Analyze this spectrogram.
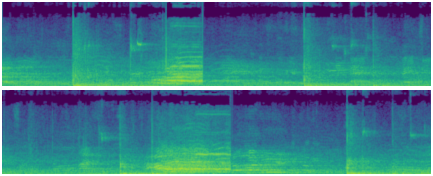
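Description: A volleyball is struck hard by a hand.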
